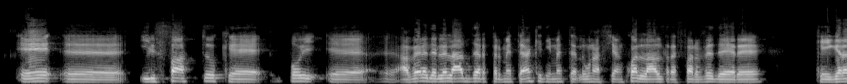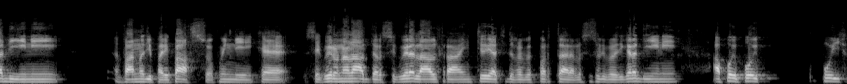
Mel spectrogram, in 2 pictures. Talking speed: 175 wpm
